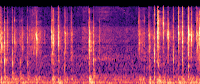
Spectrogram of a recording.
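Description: Fast fingertip typing on a crappy, backlit plastic typewriter-style keyboard with round white plastic keycaps. Rapid, clattering keystrokes come in bursts, with a short lull in the middle. Each press gives a hollow low thud and a bright plastic clack that dies away quickly.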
